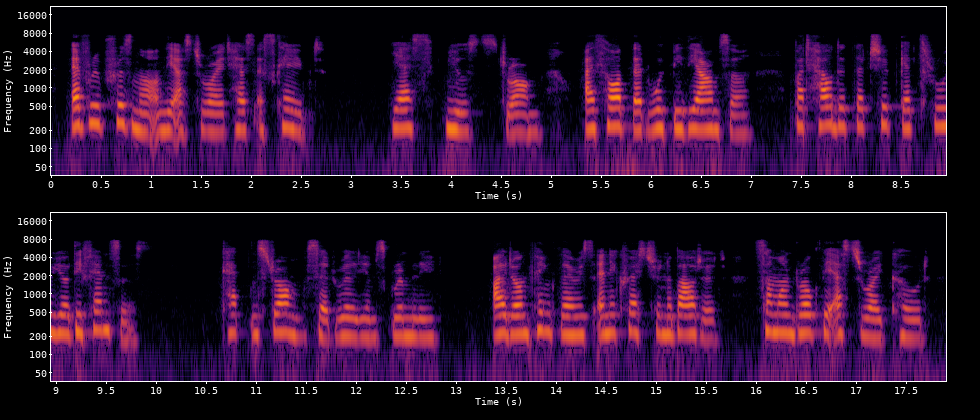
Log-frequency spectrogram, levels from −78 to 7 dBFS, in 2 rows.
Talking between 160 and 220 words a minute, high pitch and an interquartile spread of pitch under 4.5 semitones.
No: average, 150 wpm; high, 215 Hz; average, 2.7 semitones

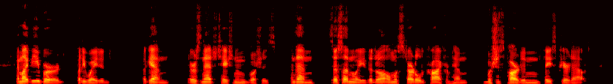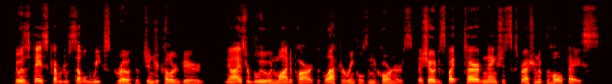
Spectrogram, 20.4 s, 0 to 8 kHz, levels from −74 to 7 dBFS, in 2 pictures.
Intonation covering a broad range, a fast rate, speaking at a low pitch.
Yes: wide, 6.0 semitones; fast, 215 wpm; low, 115 Hz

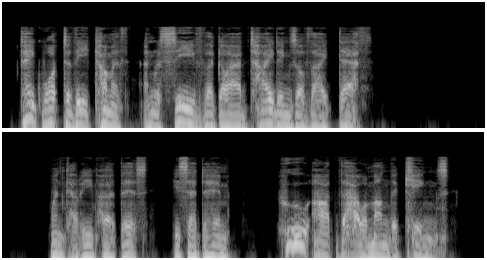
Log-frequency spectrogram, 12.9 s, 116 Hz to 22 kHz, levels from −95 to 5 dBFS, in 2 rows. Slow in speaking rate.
Yes: slow, 125 wpm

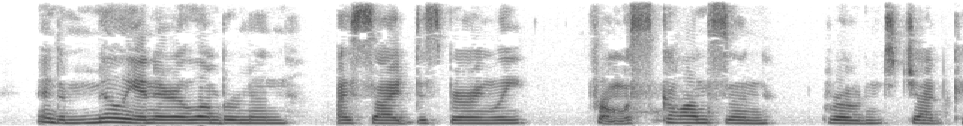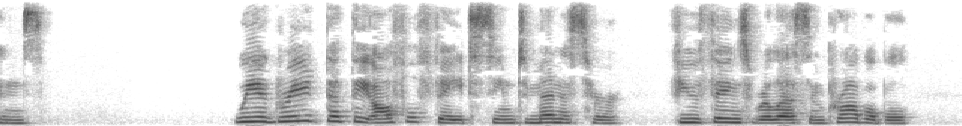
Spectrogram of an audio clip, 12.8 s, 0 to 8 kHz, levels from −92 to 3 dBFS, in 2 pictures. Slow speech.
Yes: slow, 120 wpm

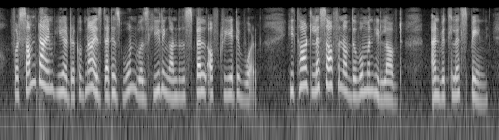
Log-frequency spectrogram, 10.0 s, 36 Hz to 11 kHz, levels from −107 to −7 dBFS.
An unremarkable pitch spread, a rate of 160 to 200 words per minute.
Yes: average, 4.5 semitones; average, 180 wpm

